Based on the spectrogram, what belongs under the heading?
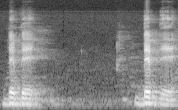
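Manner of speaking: Bebe with closed e sounds. Shown as a demonstration. Teacher models Portuguese Bebe, closed e sounds. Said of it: "Cara bacanya seperti ini".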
